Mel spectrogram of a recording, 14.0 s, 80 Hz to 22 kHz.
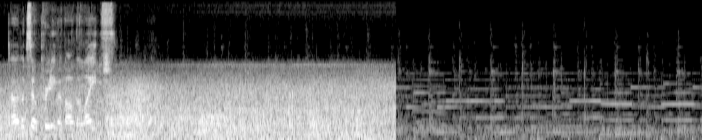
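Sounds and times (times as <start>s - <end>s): fountain water jets rushing: 0.0s - 7.9s
quiet music: 0.0s - 14.0s.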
